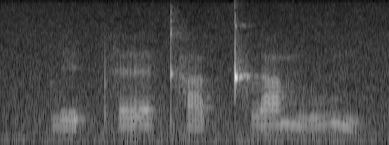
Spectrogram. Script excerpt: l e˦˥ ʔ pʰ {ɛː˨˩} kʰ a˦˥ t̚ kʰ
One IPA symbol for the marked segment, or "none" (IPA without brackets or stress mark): ɛː˥˩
